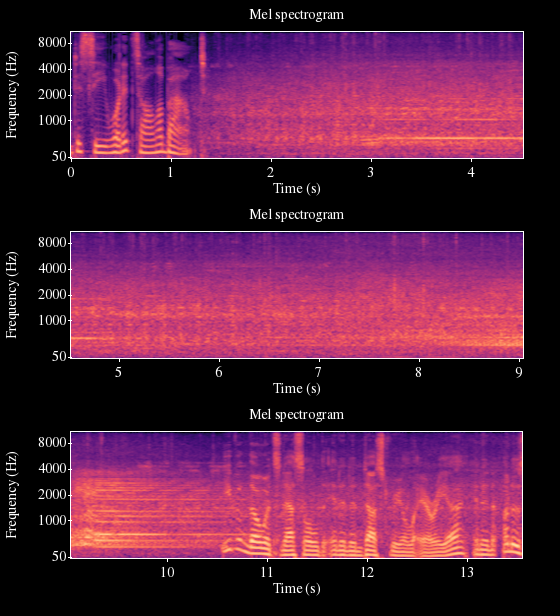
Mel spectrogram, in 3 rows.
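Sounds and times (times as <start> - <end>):
speech: 0.0 - 1.6, 10.6 - 13.5
model toy trains running on tracks at a toy train museum: 1.0 - 13.5
sustained whistle-like tones of model toy trains: 3.1 - 5.3, 8.4 - 11.6.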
